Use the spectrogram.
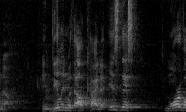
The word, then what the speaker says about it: al-Qaeda: Now, if we're going to learn anything else, let's pronounce al-Qaeda the way a Persian would pronounce it speaking Arabic. So al-Qaeda, right?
